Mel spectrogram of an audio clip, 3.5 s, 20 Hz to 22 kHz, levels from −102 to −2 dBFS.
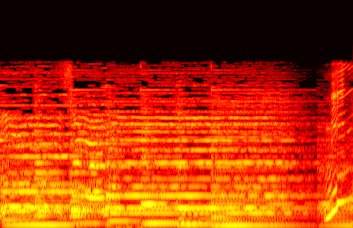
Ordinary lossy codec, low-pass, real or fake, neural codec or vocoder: none; 7.2 kHz; real; none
